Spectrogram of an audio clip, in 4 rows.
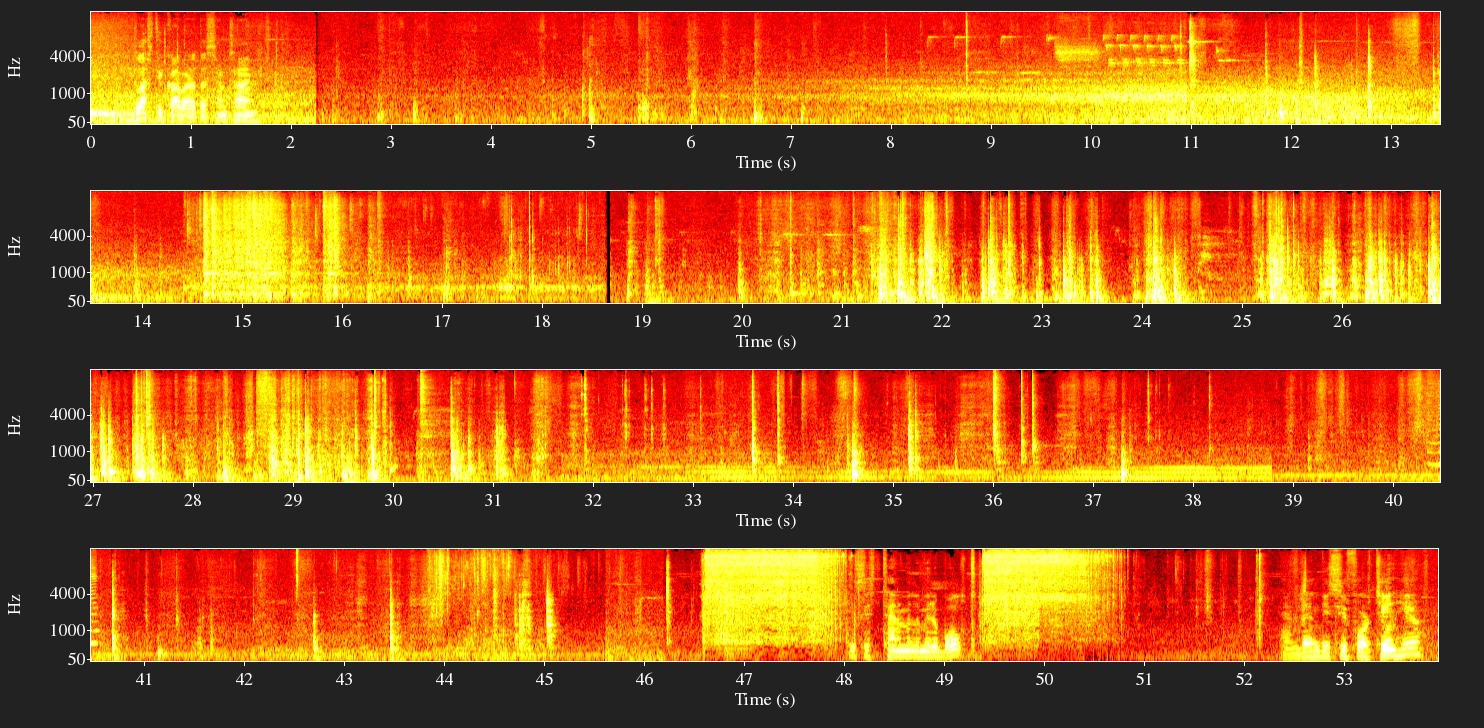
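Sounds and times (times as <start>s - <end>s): plastic parts knocking and scraping: 20.2s - 31.7s.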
